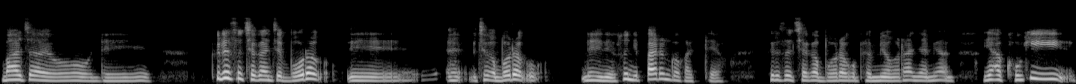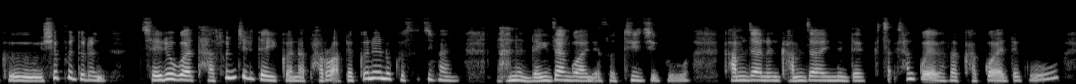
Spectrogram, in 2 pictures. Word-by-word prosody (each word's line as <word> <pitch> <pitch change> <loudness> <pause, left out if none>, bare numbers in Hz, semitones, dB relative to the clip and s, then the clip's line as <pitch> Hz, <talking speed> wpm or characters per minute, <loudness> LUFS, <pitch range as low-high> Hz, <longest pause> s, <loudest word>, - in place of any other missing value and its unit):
맞아요. 180 -5 +2
네. 160 +1 -3 0.6
그래서 275 -1 +5
제가 215 -3 +3
이제 195 0 +1
뭐라고 220 +9 +4 0.2
네 175 0 -1 0.5
예 185 0 -1
뭐 165 - -7
제가 190 -1 0
뭐라고 200 0 +3 0.4
네네 175 -4 +2
손이 220 -2 +2
빠른 245 0 +4
것 195 -4 -3
같아요. 150 -1 -8 0.4
그래서 210 -1 0
제가 185 0 0
뭐라고 175 +1 0
변명을 170 +1 +1
하냐면 180 -1 -1 0.3
야 215 0 +3
거기 250 +4 +1
그 175 -3 +2
셰프들은 240 - -1 0.3
재료가 210 0 +4
다 180 - -5
손질돼 300 - +2
있거나 175 -1 -2
바로 175 - -1
앞에 185 - -2
꺼내 275 +9 +2
놓고 255 -6 +1
쓰지만 200 -3 -6 0.4
나는 185 -3 0
냉장고 185 +3 +2
안에서 170 0 -2
뒤지고 95 - -5 0.3
감자는 185 -1 +1
감자 180 +2 0
있는데 175 -1 -2
그 - - -20
차 - - -6
창고에 260 0 +1
가서 175 +1 -4
갖고 165 -2 -4
와야 - - +2
되고 215 - -6
185 Hz, 300 characters per minute, -22 LUFS, 170-215 Hz, 0.6 s, 그래서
